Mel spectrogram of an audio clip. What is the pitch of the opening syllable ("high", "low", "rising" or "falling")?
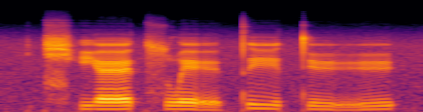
rising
